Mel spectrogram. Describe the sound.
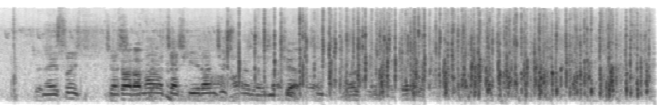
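Several voices talk together at first, then a group of people breaks into steady clapping: many quick, overlapping claps, loud and sustained to the end.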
